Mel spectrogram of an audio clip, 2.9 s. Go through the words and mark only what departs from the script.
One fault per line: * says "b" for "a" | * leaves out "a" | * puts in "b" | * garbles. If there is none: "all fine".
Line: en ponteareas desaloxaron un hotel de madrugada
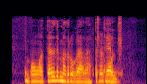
* leaves out "ponteareas desaloxaron"
* garbles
